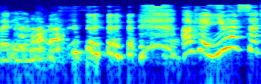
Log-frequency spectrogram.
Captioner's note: laughs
